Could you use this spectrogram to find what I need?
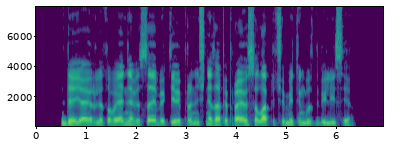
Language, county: Lithuanian, Vilnius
